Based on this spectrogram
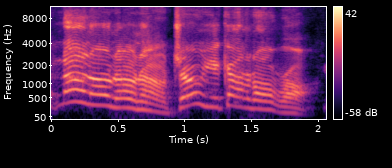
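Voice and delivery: loud, high-pitched frantic objection; Tyler. Retold or imitated. Imagined friend barging in to correct Joe, loud protest. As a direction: burst in with a hammed-up rapid protest. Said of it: "Tyler just pops in. It's like".

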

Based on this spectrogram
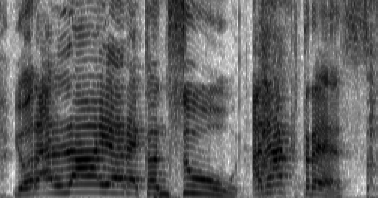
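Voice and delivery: Italian accent imitation, playful; mock Italian accent. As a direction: put on a bad Italian accent, outraged. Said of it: "He's, like, Italian or something".

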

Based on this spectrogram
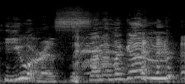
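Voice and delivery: high, slow, laughing jab; laughing mock scold. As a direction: tease him through laughter.

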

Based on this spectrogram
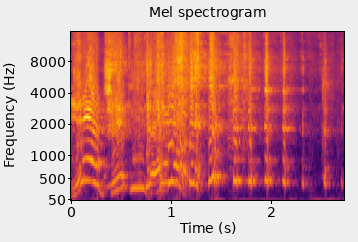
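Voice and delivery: very high, stretched-out loud cry; drawn-out squealing whoop; mock exhilarated yell. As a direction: show off with hammed-up glee, laughing. Mocking Peter showing off.

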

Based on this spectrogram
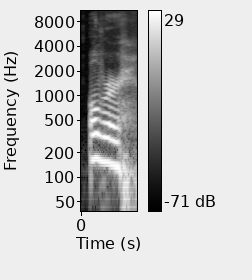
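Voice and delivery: normal talking voice

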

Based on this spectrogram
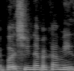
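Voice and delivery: ordinary talk

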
